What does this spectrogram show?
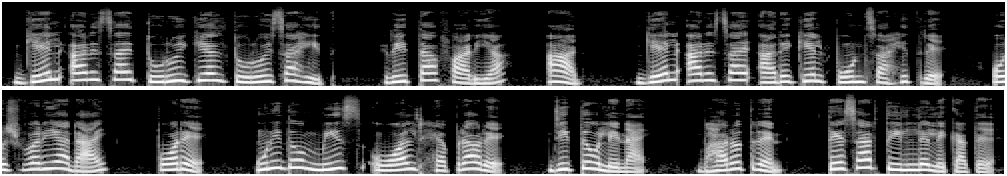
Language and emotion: Santali, neutral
